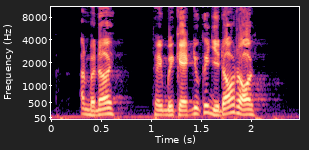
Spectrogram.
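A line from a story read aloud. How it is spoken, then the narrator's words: Shouting. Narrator (Vietnamese): Lái tàu hét lên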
